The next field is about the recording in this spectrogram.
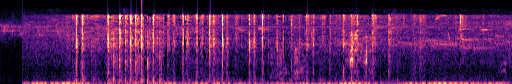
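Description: Loud, rapid flapping of a rooster's wings as it flies up into a tree, many sharp, papery beats in quick irregular bursts after a brief quiet start, continuing for several seconds.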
